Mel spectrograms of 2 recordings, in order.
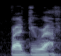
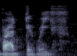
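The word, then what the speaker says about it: Brad Dourif: do raph never mind okay brad duraff not brad do reef another one of those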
